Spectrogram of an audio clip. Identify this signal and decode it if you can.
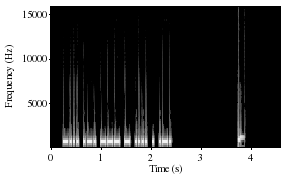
Morse code, heard as a keyed tone, about 34 wpm, 700 Hz. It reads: BROTHER
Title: Seven Letter Words - 35wpm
